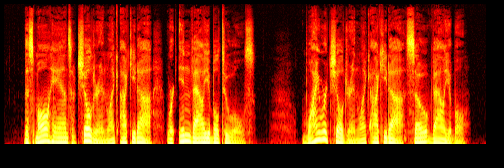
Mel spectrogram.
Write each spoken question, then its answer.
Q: Why were children like Akira so valuable?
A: Children like Akira were so valuable because of their small hands.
